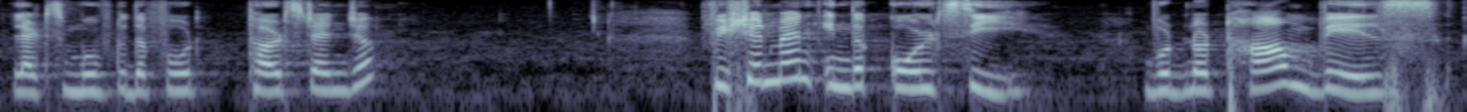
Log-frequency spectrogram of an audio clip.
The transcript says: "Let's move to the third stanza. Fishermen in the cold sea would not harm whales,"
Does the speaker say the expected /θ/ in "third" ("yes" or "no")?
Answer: no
